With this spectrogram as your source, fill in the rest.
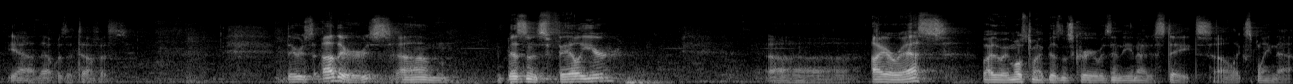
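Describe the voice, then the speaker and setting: In a room with audible echo, a man with a Canadian accent speaks at a moderate pace and a fairly low pitch, leaving long, frequent pauses. His intonation is lively and his loudness swings widely. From Canada. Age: 60s. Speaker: financial manager and entrepreneur. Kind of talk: talk with Q&A to an audience. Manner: hesitant, many fillers.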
